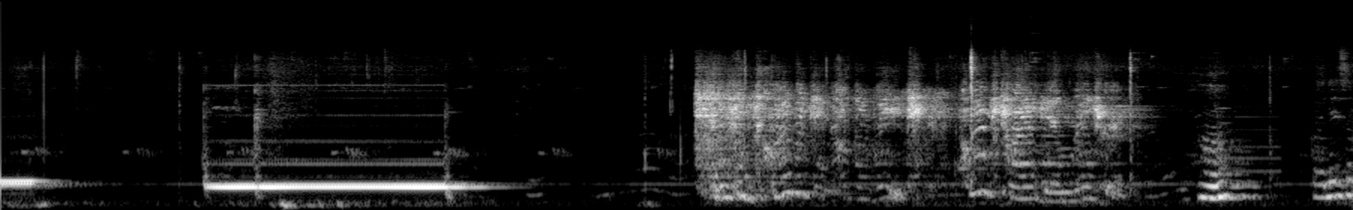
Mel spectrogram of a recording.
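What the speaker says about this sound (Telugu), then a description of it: "ఒకసారి నా ఫ్రెండ్స్కి కాల్ చేసి చూస్తా." A phone call being placed: a steady tone, then a short burst of dialing beeps and tones, followed by someone talking with some background noise.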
